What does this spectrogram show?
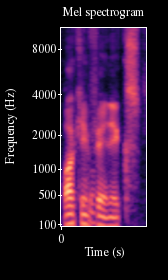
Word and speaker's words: Joaquin Phoenix: How do you pronounce it? Joaquin. That's it. Joaquin Phoenix.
